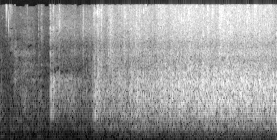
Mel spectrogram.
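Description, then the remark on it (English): A group of German business people in Berlin applauds Greek Prime Minister George Papandreou after his address, the clapping starting scattered and quickly swelling into a dense, steady wash of many hands that holds at full strength to the end. “If George Papandreou's audience had been made up of the German public, it might not have applauded.”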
